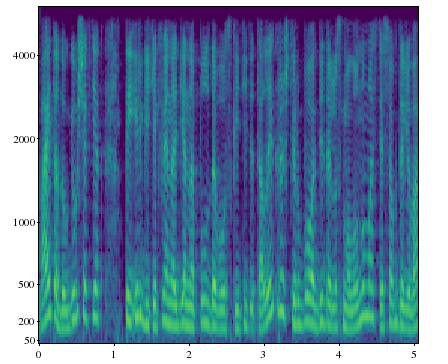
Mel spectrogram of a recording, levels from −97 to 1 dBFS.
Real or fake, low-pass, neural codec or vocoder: fake; 5.4 kHz; vocoder, 24 kHz, 100 mel bands, Vocos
